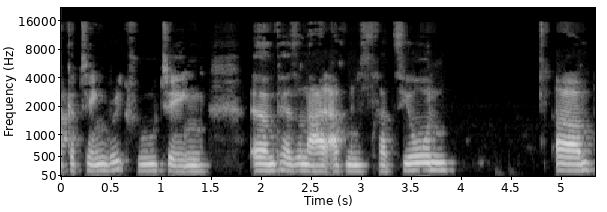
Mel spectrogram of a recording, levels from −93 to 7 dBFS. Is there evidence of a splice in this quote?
no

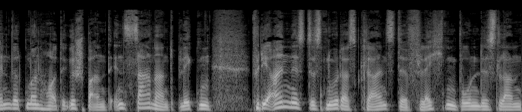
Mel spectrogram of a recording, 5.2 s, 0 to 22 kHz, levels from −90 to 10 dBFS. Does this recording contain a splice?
no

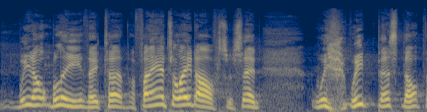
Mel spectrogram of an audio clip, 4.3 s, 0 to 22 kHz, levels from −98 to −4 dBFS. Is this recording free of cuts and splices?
yes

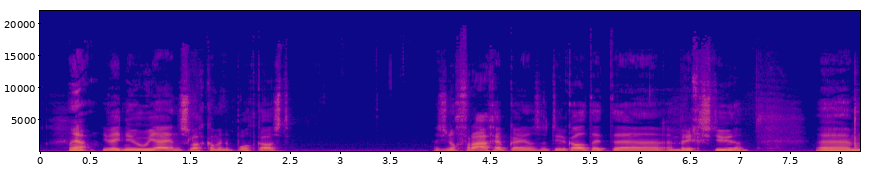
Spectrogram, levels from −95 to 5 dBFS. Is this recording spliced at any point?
no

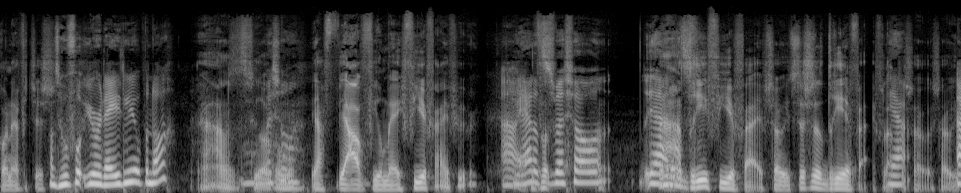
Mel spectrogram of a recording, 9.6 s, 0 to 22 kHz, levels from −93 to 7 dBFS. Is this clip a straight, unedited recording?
yes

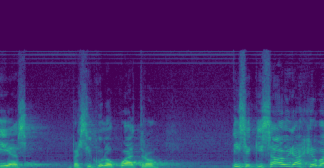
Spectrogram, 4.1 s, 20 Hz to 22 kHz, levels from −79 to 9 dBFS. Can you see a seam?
yes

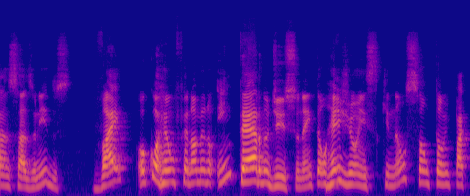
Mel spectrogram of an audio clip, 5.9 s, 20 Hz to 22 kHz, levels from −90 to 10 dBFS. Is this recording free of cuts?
yes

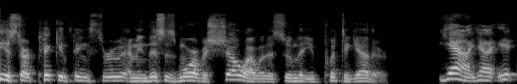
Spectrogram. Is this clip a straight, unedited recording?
yes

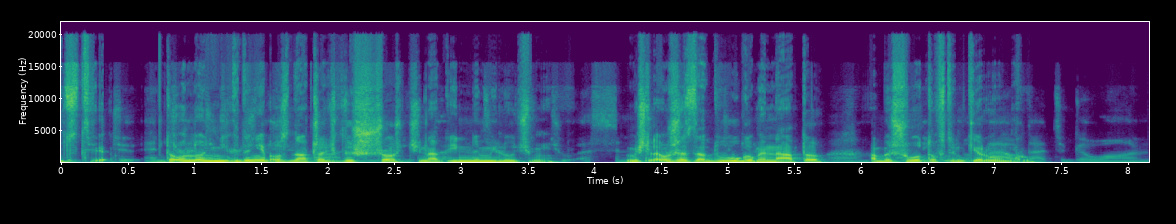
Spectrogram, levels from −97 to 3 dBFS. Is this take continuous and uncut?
no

